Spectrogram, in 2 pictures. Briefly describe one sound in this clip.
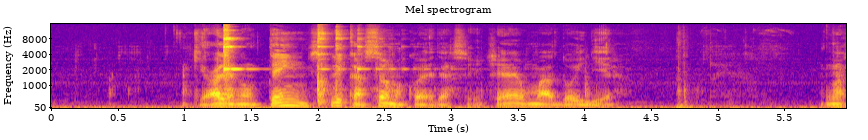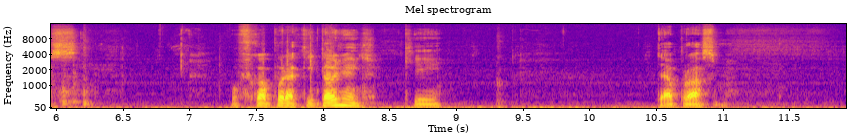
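A man talks calmly and close by, in short bursts with pauses.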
